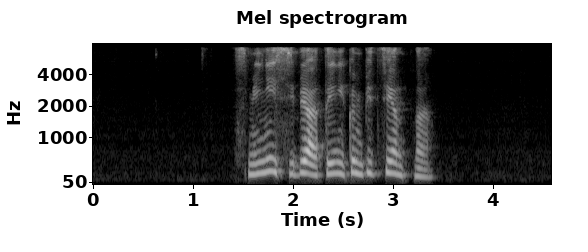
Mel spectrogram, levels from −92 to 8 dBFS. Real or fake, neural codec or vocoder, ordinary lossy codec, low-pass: fake; vocoder, 22.05 kHz, 80 mel bands, HiFi-GAN; MP3, 64 kbps; 7.2 kHz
